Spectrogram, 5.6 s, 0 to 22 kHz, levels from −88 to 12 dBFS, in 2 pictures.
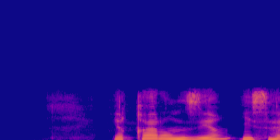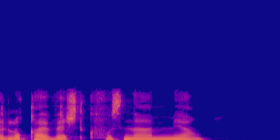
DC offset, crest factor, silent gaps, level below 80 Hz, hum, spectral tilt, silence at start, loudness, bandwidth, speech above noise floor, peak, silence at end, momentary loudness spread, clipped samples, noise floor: under 0.1%; 16 dB; none; -68 dBFS; none; -4.5 dB/octave; 1.15 s; -27 LUFS; 8.2 kHz; 62 dB; -12 dBFS; 0.75 s; 8 LU; under 0.1%; -88 dBFS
